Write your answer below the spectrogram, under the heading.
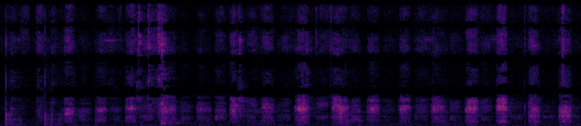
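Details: Luthor, a pit bull jokingly called ferocious, pants indoors with quick breathy huffs, roughly three per second, each a soft noisy burst rising and falling in steady rhythm, with faint handling noises behind.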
